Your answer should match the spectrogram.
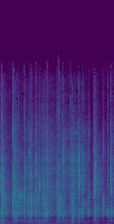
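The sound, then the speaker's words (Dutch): Steady applause from a group, a dense crackle of many hands clapping at once, moderately loud and continuous throughout with no voices. “Applaus voor Anton Hulst.”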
